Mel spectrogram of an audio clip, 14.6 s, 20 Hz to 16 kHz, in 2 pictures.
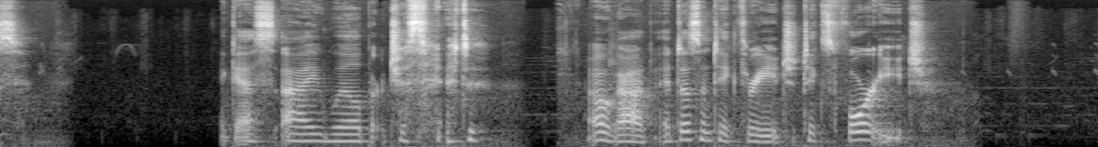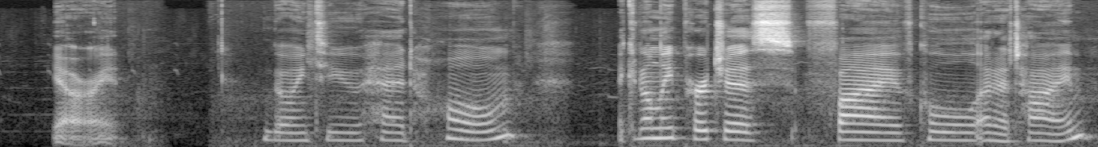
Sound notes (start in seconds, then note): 3.2 laughs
